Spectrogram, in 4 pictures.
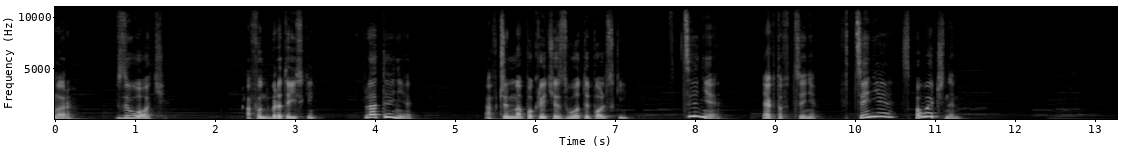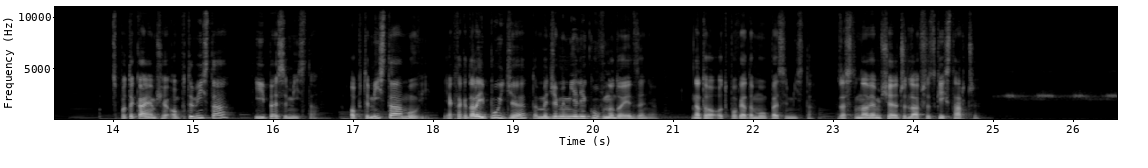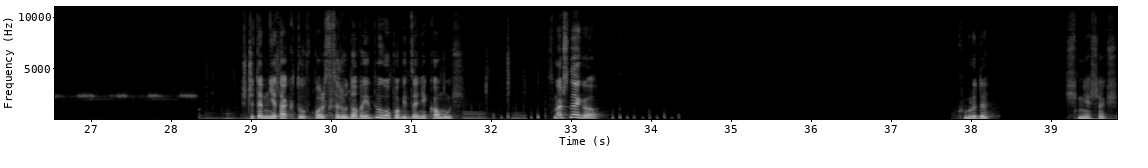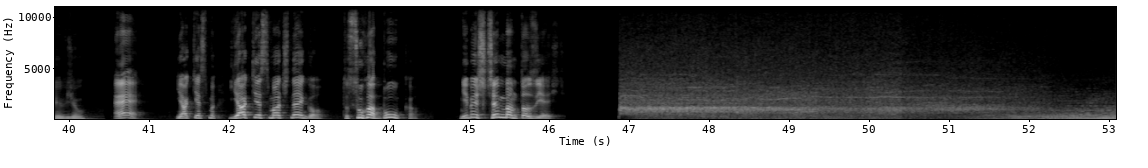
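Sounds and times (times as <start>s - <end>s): crickets chirping: 25.0s - 28.4s.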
